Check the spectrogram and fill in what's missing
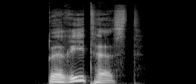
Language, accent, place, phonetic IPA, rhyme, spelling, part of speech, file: German, Germany, Berlin, [bəˈʁiːtəst], -iːtəst, berietest, verb, De-berietest.ogg
- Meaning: inflection of beraten: 1. second-person singular preterite 2. second-person singular subjunctive II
